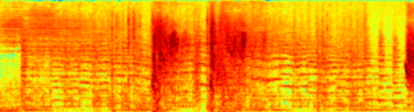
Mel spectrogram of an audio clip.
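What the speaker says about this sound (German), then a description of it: "Und das mache ich platt mit dem Königsschwert." Sword strikes with the King's Sword in Fire Emblem: Path of Radiance land as a couple of sharp crashing hits with whooshes, set over steady game music.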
